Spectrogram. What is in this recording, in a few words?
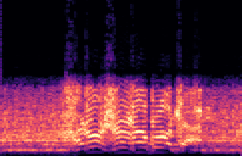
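player killed enemy, mood low, Russian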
